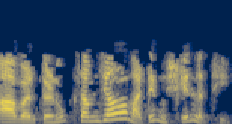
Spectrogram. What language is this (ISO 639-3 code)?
guj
